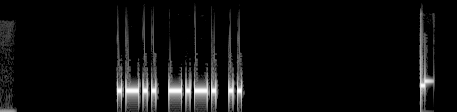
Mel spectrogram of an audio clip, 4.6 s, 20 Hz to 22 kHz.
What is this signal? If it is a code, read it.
Morse code, heard as a keyed tone, about 28 wpm, 700 Hz. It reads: LCI
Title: USA Call Sign Postfixes - 3 Letters 28wpm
